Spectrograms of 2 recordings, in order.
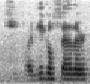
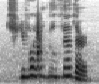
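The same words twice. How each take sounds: First: Said in the usual way. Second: Name said again in a raised, high-pitched voice; high-voiced second go at a name; playful high repeat.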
